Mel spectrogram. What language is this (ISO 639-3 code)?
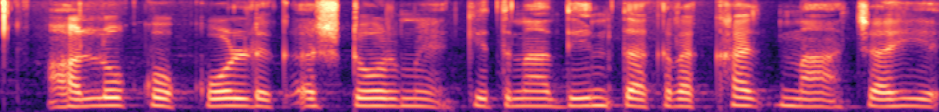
mag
